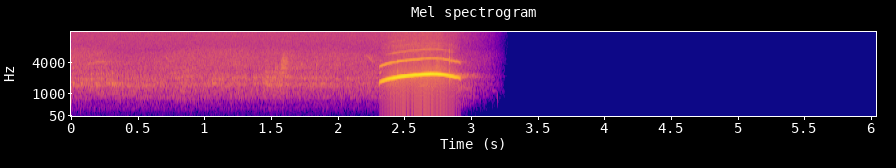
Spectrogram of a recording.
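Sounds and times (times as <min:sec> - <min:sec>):
dusky-capped flycatcher atriceps whistle in the Andes of South America: 0:02.3 - 0:03.0.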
